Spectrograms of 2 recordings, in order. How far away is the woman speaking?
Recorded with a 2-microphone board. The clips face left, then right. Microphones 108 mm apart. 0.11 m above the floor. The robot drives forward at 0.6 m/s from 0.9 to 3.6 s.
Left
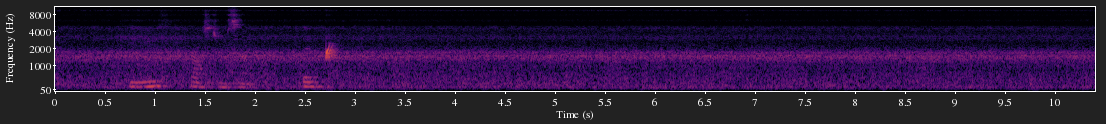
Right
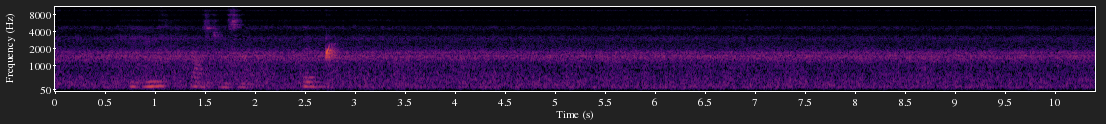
About 1.6 m.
